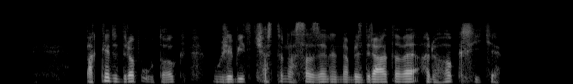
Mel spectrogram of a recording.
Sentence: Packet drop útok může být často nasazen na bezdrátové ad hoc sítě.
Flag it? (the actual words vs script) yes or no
no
